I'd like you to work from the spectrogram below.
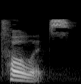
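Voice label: "toilets", English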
